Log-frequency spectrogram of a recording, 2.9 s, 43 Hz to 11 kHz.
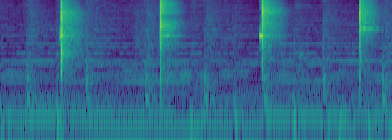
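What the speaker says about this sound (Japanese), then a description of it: "これに合わせて手拍子してくれと言われたらどこになりますか？" Sharp hand claps struck roughly in time with a metronome at tempo 80 during a guitar rhythm lesson, four crisp evenly spaced claps standing out clearly over a quiet background with faint ticking.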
